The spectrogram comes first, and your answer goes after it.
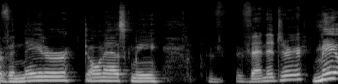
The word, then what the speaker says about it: Venator: name of the band v v n a t o r so venor venator don't ask me venor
